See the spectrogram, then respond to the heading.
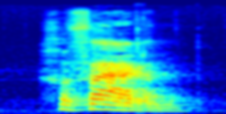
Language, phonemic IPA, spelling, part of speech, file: Dutch, /ɣəˈvarə(n)/, gevaren, verb / noun, Nl-gevaren.ogg
- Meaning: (noun) plural of gevaar; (verb) past participle of varen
